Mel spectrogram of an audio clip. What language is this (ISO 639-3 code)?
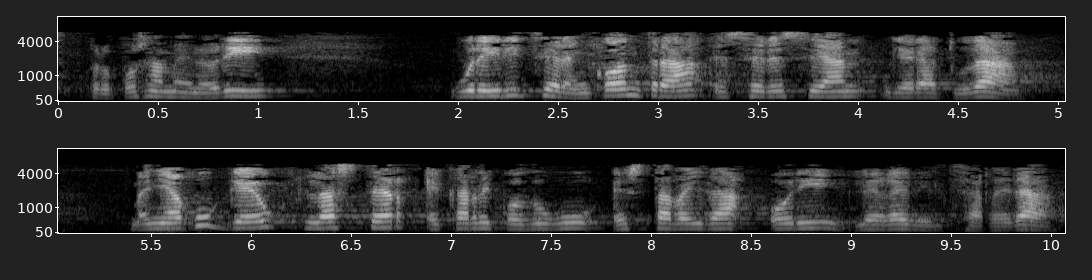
eus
